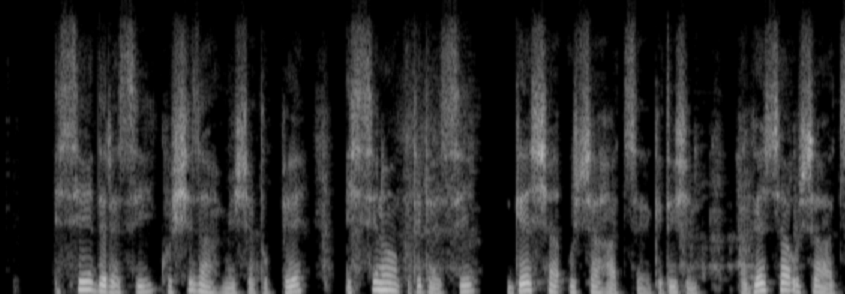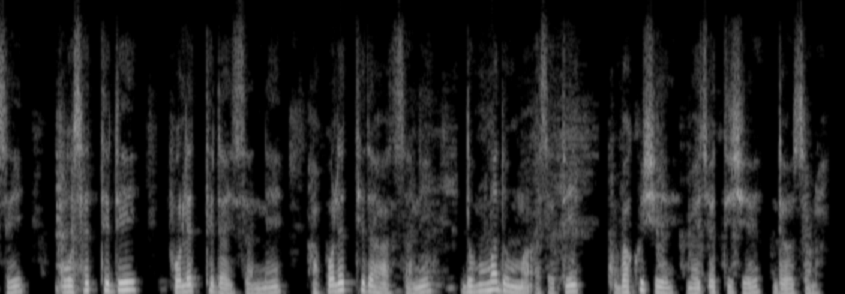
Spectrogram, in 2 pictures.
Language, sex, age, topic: Gamo, male, 18-24, government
